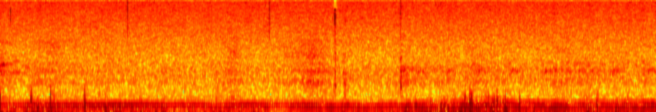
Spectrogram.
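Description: A faint, steady low hum that steps slightly higher in pitch about three seconds in, with a few light clicks as the buttons on a handheld FPV monitor are pressed to start its DVR recording.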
